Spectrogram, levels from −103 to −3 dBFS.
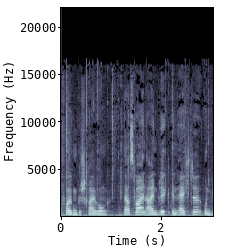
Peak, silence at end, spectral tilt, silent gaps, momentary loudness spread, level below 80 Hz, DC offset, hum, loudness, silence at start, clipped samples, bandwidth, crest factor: -6 dBFS; 0 s; -4 dB/octave; none; 7 LU; -48 dBFS; under 0.1%; none; -23 LUFS; 0 s; under 0.1%; 17 kHz; 16 dB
